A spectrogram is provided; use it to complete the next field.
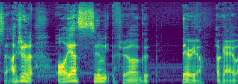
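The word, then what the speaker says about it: おやすみ: Um Sorry, I'm not willing I I I'm not willing to bend from my willing my my love of rolling R's to try to pronounce it Japanese style. Actually, Oyasumi frog.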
